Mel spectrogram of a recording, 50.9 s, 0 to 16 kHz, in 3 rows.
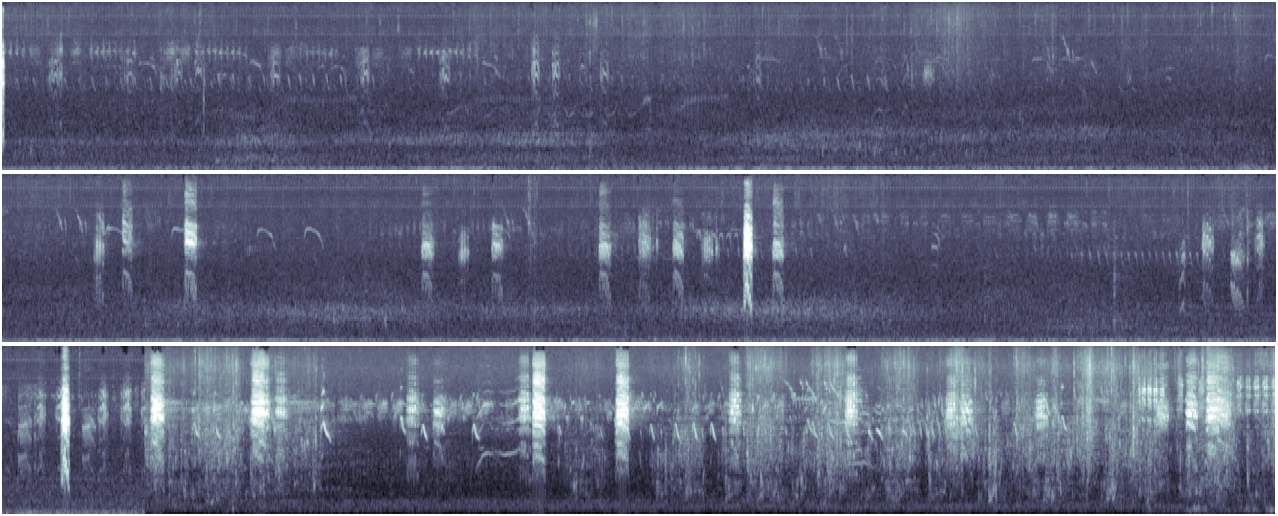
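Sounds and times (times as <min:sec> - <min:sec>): low wind rumble: 0:00.0 - 0:36.0
terns calling: 0:00.0 - 0:50.9.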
